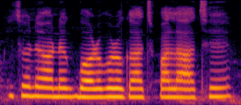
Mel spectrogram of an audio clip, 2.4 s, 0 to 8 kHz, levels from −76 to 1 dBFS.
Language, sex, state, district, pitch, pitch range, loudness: Bengali, female, West Bengal, Cooch Behar, 245 Hz, 235-250 Hz, -14 LUFS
